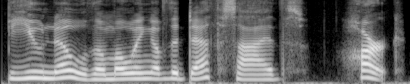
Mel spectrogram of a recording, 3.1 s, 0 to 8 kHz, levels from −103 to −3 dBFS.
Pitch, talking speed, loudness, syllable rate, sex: 200 Hz, 195 wpm, -18 LUFS, 4.4 syllables/s, female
